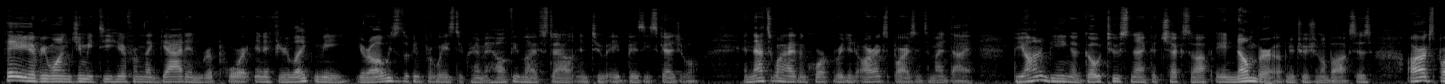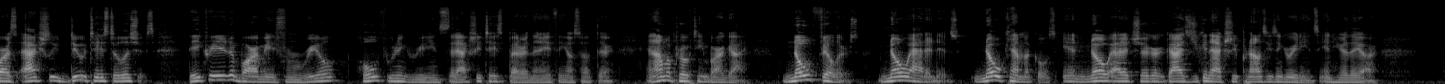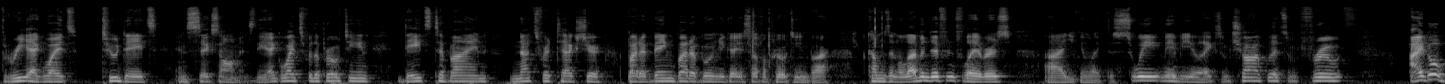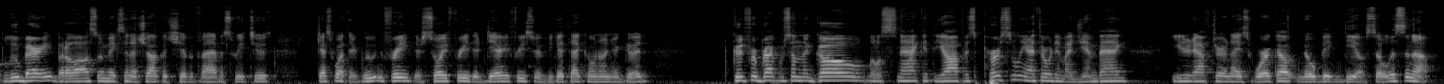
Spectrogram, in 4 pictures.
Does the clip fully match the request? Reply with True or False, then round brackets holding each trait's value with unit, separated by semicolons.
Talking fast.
True (230 wpm)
